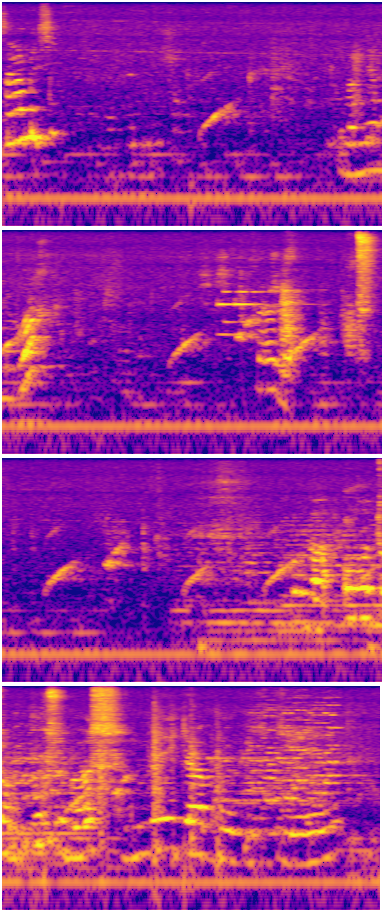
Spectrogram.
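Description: Video game music plays from a television.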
